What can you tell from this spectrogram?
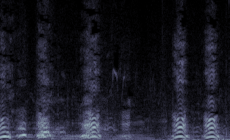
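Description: A puppy among sheep barks repeatedly in short, high-pitched yips, about six quick barks in an uneven rhythm, clear with no talking.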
